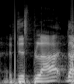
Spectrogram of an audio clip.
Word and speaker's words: Desplat: Desplat. I'm sure I said it right.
